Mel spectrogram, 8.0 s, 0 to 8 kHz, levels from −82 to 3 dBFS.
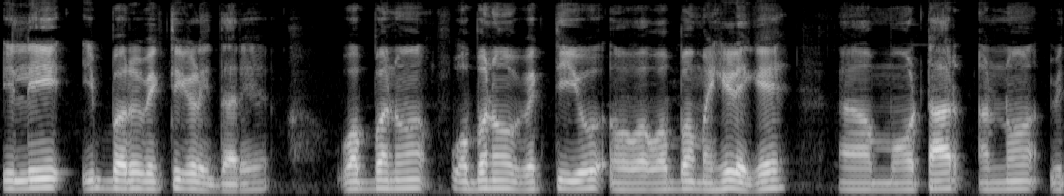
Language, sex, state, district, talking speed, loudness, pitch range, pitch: Kannada, male, Karnataka, Dharwad, 70 wpm, -18 LUFS, 110-125 Hz, 120 Hz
